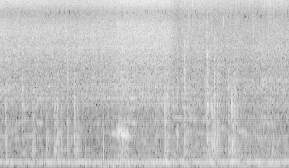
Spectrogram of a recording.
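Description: Garlic sizzles loudly in a pan for a sweet and sour pampano dish while a spatula stirs it, with repeated scraping strokes and clicks over a constant hiss and a low steady hum.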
